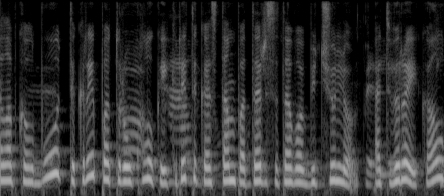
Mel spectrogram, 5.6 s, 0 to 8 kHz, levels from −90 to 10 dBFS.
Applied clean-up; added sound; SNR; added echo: none; none; none; none.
